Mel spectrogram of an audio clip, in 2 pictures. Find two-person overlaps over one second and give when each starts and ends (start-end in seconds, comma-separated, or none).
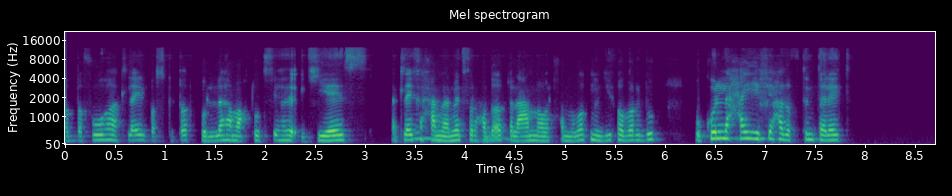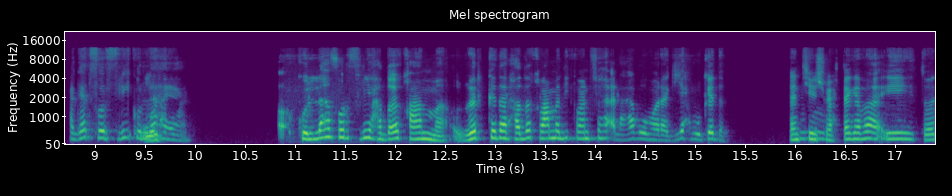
none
